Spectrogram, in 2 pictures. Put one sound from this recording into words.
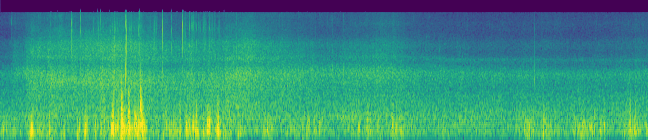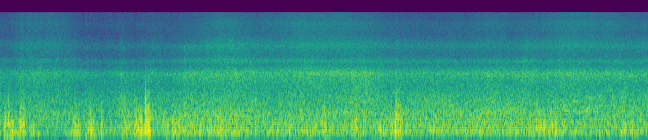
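Strong wind roars and gusts outdoors.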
